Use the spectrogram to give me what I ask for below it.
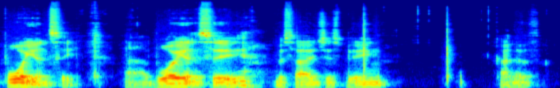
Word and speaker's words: buoyancy: Buoyancy, besides just being kind of sometimes something we really kind of misunderstand in some ways. First of all, it's spelled B-U-O-Y, which doesn't look right, buoyancy.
